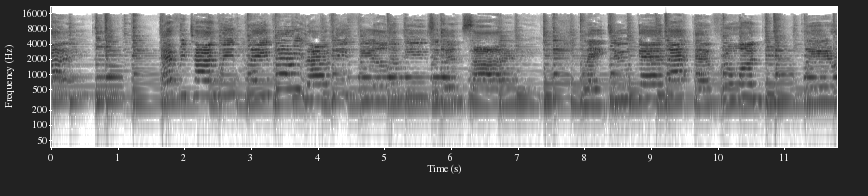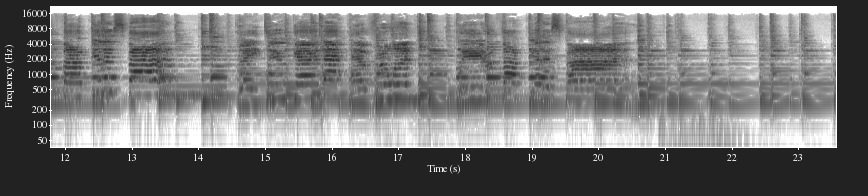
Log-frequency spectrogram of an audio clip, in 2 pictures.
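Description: A woman sings while strumming chords on a wooden four-string ukulele. Near the end the singing stops and the strumming carries on.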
